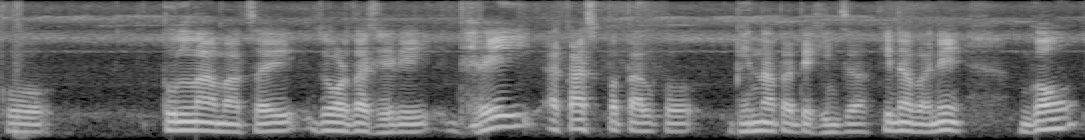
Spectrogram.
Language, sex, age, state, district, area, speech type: Nepali, male, 45-60, West Bengal, Kalimpong, rural, spontaneous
